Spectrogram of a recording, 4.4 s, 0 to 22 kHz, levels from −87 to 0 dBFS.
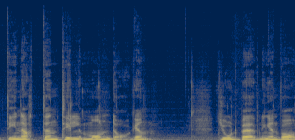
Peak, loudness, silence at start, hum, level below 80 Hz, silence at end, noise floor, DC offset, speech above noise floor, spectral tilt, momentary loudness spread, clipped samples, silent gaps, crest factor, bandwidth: -8 dBFS; -25 LUFS; 0.1 s; none; -52 dBFS; 0 s; -49 dBFS; under 0.1%; 26 dB; -7.5 dB/octave; 5 LU; under 0.1%; none; 16 dB; 13.5 kHz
